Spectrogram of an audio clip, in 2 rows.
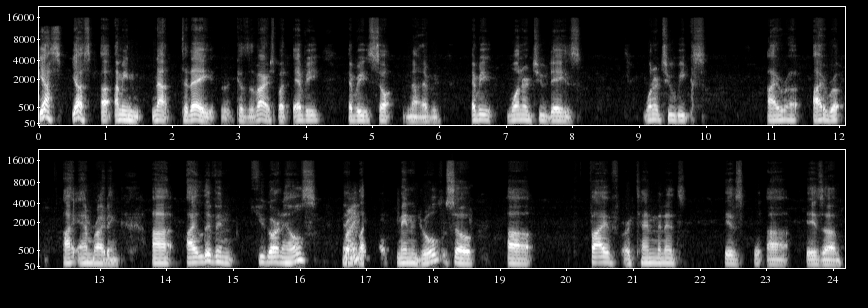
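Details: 44-year-old man, former paramedic, with post-stroke aphasia following a stroke during valve surgery; cannot use one arm; aphasia.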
